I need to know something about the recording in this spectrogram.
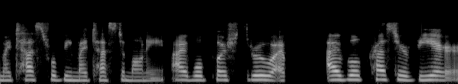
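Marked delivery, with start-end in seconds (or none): none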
